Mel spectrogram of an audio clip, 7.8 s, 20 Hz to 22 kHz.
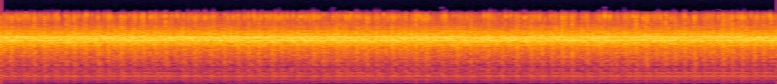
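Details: Jawa 50 type 05 moped, 1966 two-stroke engine, very first start after 20-year storage, rebuild and assembly, no cold break-in, original contact-breaker ignition and never-replaced coil; high steady buzz without misses or rattles, running cleanly: normal running.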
